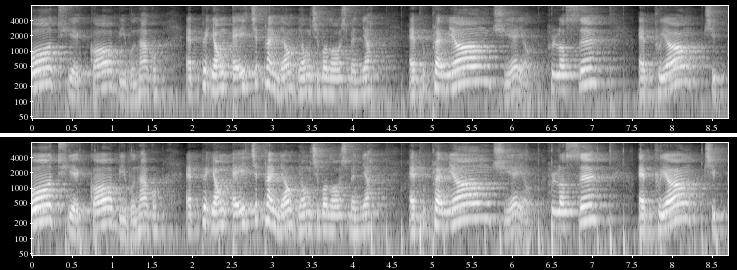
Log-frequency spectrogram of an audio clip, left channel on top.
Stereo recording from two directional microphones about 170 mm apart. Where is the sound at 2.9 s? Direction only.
20° right (ahead or behind).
